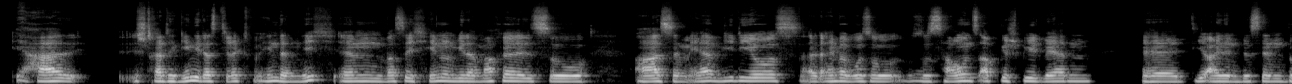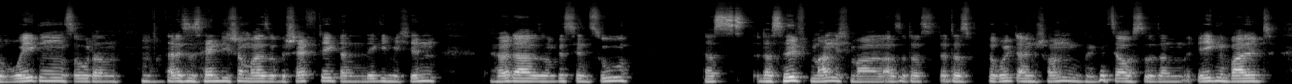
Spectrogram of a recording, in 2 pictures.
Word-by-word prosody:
Ja, 150 -5 +3
äh, - - -5 0.5
Strategien, 140 +3 +2
die 175 - +5
das 145 -1 +1
direkt 145 +1 -3
verhindern, 145 -3 -1
nicht. 200 +7 -3
Ähm. 145 -1 -1
Was 140 +1 -3
ich 140 -2 -2
hin 145 +3 -1
und 150 -2 0
wieder 140 -1 +1
mache, 145 +3 -1
ist 140 -2 +1
so 135 0 +4 0.4
ASMR-Videos 150 +3 0
halt 130 - -3
einfach, 140 +1 +1
wo 140 - +1
so 140 +3 -1
so 150 -2 -4
Sounds 140 +3 0
abgespielt 150 -1 -2
werden, 140 +1 -1 0.5
äh, 130 -1 0
die 150 +1 -2
einen 135 -1 +3
'n - - -7
bisschen 135 0 -2
beruhigen. 155 +5 +2
So 140 0 -1
dann, 135 -1 -3 0.2
hm 140 -2 -5
dann 140 -1 0
ist 145 0 +3
das 140 - -2
Handy 150 0 +3
schon 155 -1 -1
mal 140 0 +3
so 135 0 -1
beschäftigt. 150 +3 -1
Dann 130 -1 -5
lege 140 +1 0
ich 140 - -3
mich 130 -1 -5
hin. 155 +3 0 0.5
Höre 135 +2 +1
da 140 -1 +5
so 135 - +2
'n 135 0 -5
bisschen 140 -2 -3
zu. 160 +5 -1 0.7
Das 130 0 +1
das 140 -1 +1
hilft 175 +1 +6
manchmal, 135 -4 -1
also 130 +1 -2
das 130 -1 -5
d - - -4
das 135 -1 -1
beruhigt 145 +1 -1
einen 135 -2 +1
schon. 145 +3 -3
Da 125 -2 -6
gibt's 205 +9 -2
ja 140 - +3
auch 135 -1 +2
so 130 0 -2
dann 130 -1 -6
Regenwald, 145 -1 +2
140 Hz, 165 wpm, -21 LUFS, 135-150 Hz, 0.7 s, hilft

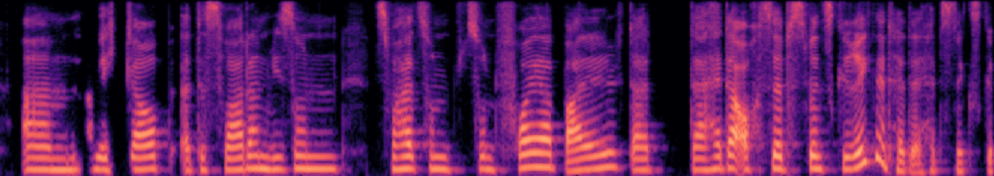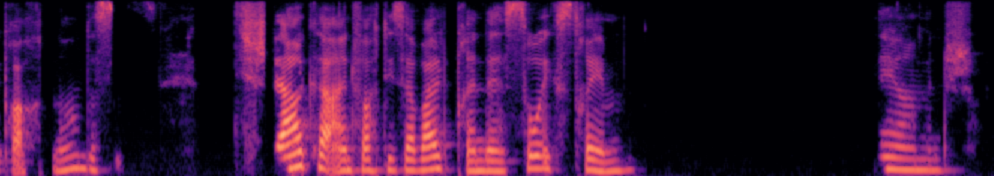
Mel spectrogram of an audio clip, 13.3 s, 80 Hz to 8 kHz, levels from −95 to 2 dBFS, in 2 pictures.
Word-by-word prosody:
Ähm, 190 0 0
aber 190 +1 -2
ich 185 - -4
glaube, 200 +1 +1
äh, 175 - -3
das 185 -1 +1
war 190 +1 +3
dann 210 -1 +2
wie 195 - -1
so 210 +3 0
'n 205 -1 -1 0.2
es - - -1
war 200 - +2
halt 205 -1 +3
so 205 - -3
'n 195 -2 -2
so 200 - -2
'n 190 - -4
Feuerball, 225 0 +3
da 185 -4 -2 0.2
da 190 0 0
hätte 200 +2 +5
auch - - +2
selbst 205 -1 +2
wenn's 205 -1 +3
geregnet 240 - +2
hätte, - - -1
hätte - - -9
es - - -2
nix - - -5
gebracht, - - -6
ne? 180 +4 -6
Das 185 -2 +1
ist - - -27 0.8
die - - -4
Stärke 220 +5 +3
einfach 180 0 -2
dieser 180 0 -4
Waldbrände 170 -4 -1
ist 165 0 +3
so 210 0 -1
extrem. 180 -3 -3 1.6
Ja, 195 -2 -4
Mensch. 180 0 -10
195 Hz, 200 wpm, -22 LUFS, 180-205 Hz, 1.6 s, hätte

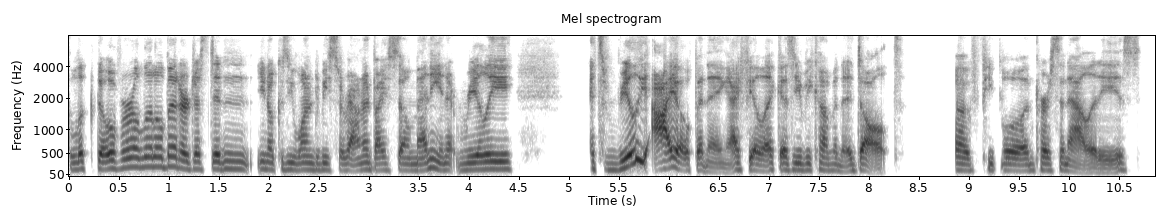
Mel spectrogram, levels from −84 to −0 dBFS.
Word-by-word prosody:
looked 160 +3 -1
over 175 +4 +2
a 200 - +1
little 210 +1 -1
bit 215 -3 +2
or 165 - +6
just 160 -1 -4
didn't 160 -1 -2
you 160 - -4
know, 150 - -1
'cause 150 - -9
you 145 - -4
wanted 145 0 -2
to 140 - -9
be 145 - -4
surrounded 140 +2 -2
by 135 +1 -2
so 135 0 -3
many, 135 +7 -1
and 140 - -3
it - - -8
really 155 +3 +2 0.7
it's - - -3
really 160 - +5
eye-opening, - - +3
I - - +1
feel - - -1
like, - - -1
as 140 - +1
you 140 - -1
become 135 -1 -4
an 130 - -8
adult - - -1 0.5
of 135 -2 -1
people 135 -1 -1
and 125 +1 -2
personalities. 110 -9 -2
145 Hz, 205 wpm, -25 LUFS, 135-160 Hz, 0.7 s, or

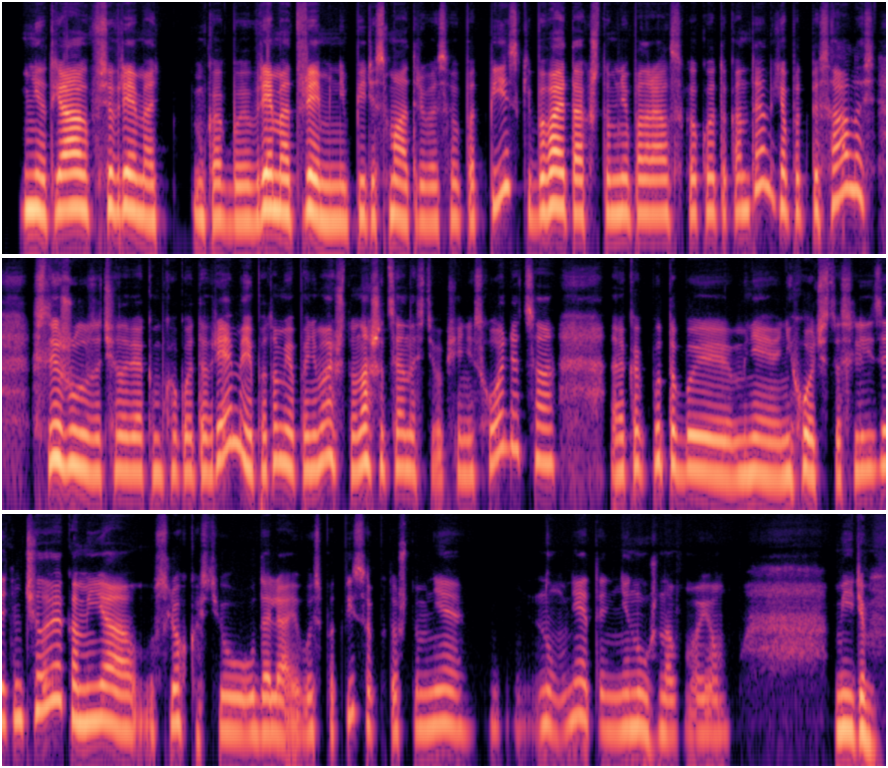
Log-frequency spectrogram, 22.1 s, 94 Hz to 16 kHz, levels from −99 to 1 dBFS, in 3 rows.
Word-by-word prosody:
Нет, 235 -2 +4
я 240 0 +8
всё 250 - +2
время, 225 -5 +4 0.3
ну 205 -2 -3
как 195 0 -3
бы 190 0 -1
время 230 +3 +8
от 210 -1 -1
времени 190 -5 +6
пересматриваю 200 -2 -3
свои 195 0 -7
подписки. 255 - -3
Бывает 240 +4 +7
так, 215 -1 +1
что 220 - -5
мне 220 0 +1
понравился 215 +1 -2
какой-то 220 0 -4
контент, 300 +9 -2
я 245 - +1
подписалась, 265 +10 -2 0.3
слежу 245 -4 +4
за 205 -1 -3
человеком 210 0 -3
какое-то 205 0 -5
время, 285 - +1
и - - +4
потом 215 +5 -3
я 230 - +1
понимаю, 220 +6 -1
что 210 - -7
наши 240 -2 +3
ценности 215 -2 -5
вообще 200 - -10
не 195 +1 -6
сходятся. 260 - -4 0.4
Э, 205 +1 -4
как 220 0 -4
будто 250 -1 -1
бы 205 -3 +2
мне 195 0 -1
не 195 +1 -1
хочется 195 -2 -1
следить 210 +2 -6
за 235 - -1
этим 250 +2 -4
человеком, 295 -3 0
и - - +1
я, 225 -4 +2
м, 220 +1 -10
с - - -16
легкостью 200 -3 -5
удаляю 190 0 -2
его 190 - -8
из 195 - -10
подписок, 260 -7 -10
потому - - -10
что 205 +2 -14
мне, 210 -1 -4 0.2
н 210 - -18 0.3
ну, 215 +1 -7
мне 235 +8 -6
это 225 -4 -10
не 195 +1 -6
нужно 195 -3 -4
в 180 - -31
моем 185 -1 -11 0.9
мире. 195 -3 +2
215 Hz, 185 wpm, -20 LUFS, 195-235 Hz, 0.9 s, я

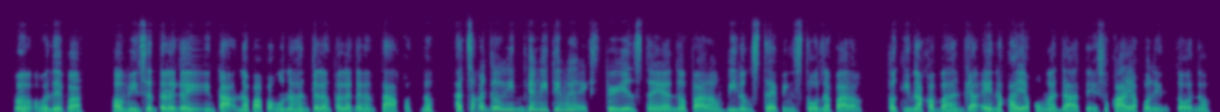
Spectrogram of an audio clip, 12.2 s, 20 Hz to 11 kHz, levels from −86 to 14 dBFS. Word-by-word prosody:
Oo, 140 0 +1
'di 135 -1 +2
ba. 120 -2 +2 0.3
Ah 160 - +4
minsan 190 +1 +1
talaga 175 -1 +3
yung 180 -1 -1
tao - - +3
napapangunahan 150 -2 0
ka - - -3
lang 135 0 +1
talaga 130 -1 +1
ng 125 -1 -4
takot 105 -5 -1
'no. 115 - +1 0.2
At 210 - +3
saka 255 +1 +1
gawin 260 -3 +1
gamitin 255 0 +1
mo 250 - +2
yung 230 - -3
experience 205 -3 0
na 150 - 0
yan 150 +1 0
ano 140 -2 0
parang 145 -1 +1
bilang 145 -1 -2
stepping 140 -2 -1
stone 130 -2 -2
na 130 - +2
parang, 120 -2 +2 0.2
pag 175 -4 +2
kinakabahan 155 -3 0
ka. - - +1
Eh 180 - +5
na 175 - +1
kaya 145 -1 +3
ko 145 -2 -5
nga 130 - +1 0.2
dati 110 - -4
so 110 - -8
kaya 170 -1 +4
ko 155 -2 -1
rin 135 -3 -6
to 70 - 0
'no. - - -7
150 Hz, 225 wpm, -22 LUFS, 135-180 Hz, 0.3 s, Eh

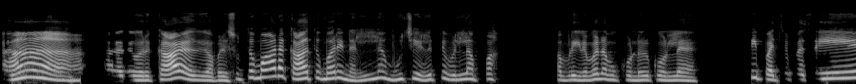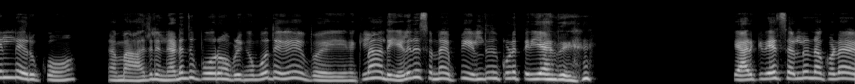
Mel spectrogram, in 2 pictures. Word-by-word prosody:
ஆ, - - +6 1.0
அது 205 0 -6
ஒரு 195 - 0
கா 225 +1 +6 0.4
அப்பிடி 185 0 -3
சுத்தமான 335 - +1
காத்துமாரி 275 +2 +2
நல்லா 220 +11 -3
மூச்ச 240 +4 -3
இழுத்து 215 +7 -6
விட்லாம்ப்பா, 245 +2 -4 0.6
அப்பிடிங்கிற 200 -1 -3
மாரி 245 0 0
நமக்கு 210 -3 -6
ஒண்ணு 195 +1 -2
இருக்குன்ல. 195 -1 -3 0.9
பச்ச 215 +2 -2
பசேல்னு 285 +6 0
இருக்கும். 205 -2 -3 0.4
நம்ம 190 0 -2 0.2
அதில 230 +5 -1
நடந்து 275 +8 +1
போறோம் 260 -1 +2
அப்பிடிங்கம்போது, 230 +5 -2 0.3
இப்ப 200 -3 -6 0.3
எனக்கெல்லாம் 245 - -1
அத 235 - +2
எழுத 295 +7 0
சொன்னா 270 0 0
எப்பிடி 260 +6 -2
எழுதுறதுன்னு 270 +2 -3
கூட 285 +1 0
தெரியாது. 240 -2 +5 1.7
யாருக்கிட்டயாவது 250 +6 +3
சொல்லணுன்னா 280 +2 +1
கூட 250 +2 0
245 Hz, 125 wpm, -22 LUFS, 210-275 Hz, 1.7 s, ஆ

